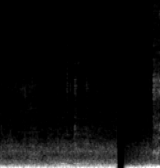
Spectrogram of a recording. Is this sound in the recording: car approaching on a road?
yes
